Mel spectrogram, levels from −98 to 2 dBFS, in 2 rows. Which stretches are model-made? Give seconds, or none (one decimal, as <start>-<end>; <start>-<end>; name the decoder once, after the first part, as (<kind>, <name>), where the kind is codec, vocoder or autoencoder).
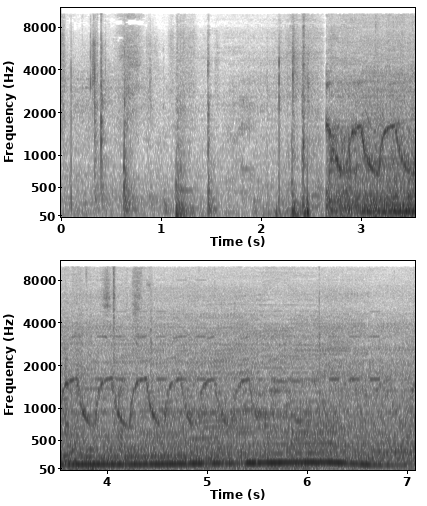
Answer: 1.2-3.0 (codec, SNAC); 5.5-6.1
